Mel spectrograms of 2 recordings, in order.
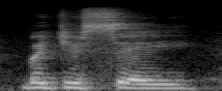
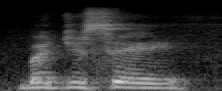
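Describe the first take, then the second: The two takes are said the same way.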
